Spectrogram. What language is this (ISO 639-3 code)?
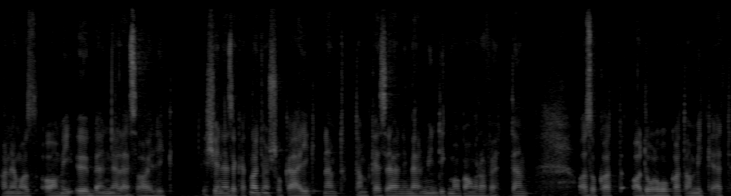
hun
